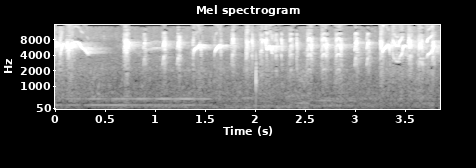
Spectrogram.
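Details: Female sunbird calling as bait for males: scattered high, thin chips and short upslurred whistles that turn into quick, evenly pulsed twittering, over a faint low hum.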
